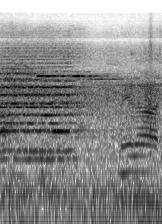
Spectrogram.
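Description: A vehicle horn sounds one steady blast lasting about a second.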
